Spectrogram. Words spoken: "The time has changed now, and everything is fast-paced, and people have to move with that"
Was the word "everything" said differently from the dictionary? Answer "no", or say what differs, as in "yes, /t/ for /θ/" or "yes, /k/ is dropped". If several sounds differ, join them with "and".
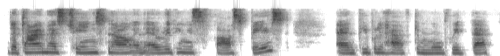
yes, /t/ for /θ/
